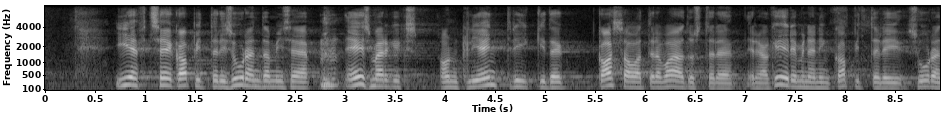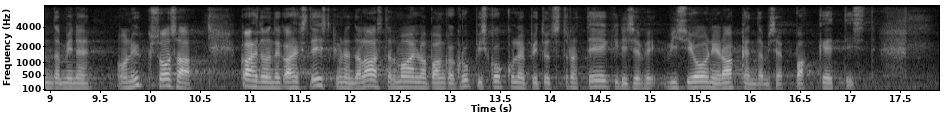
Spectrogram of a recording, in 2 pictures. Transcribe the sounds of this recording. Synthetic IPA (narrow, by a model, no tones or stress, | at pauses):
ieft̪se̞ːkɑpːˑit̪ːˑɑlis̬uːɾe̞nd̪ɑmise̞e̞ːsmæɾɡiks | o̞nklie̞nʲt̪ːˑriːkːˑid̪̥e̞kɑsvɑvɑt̪ːˑe̞le̞vɑjɑd̪̥ust̪e̞le̞ɾe̞ɑɡ̥e̞ːɾimine̞niŋɡ̥kːɑpːˑit̪ːˑɑlisuːɾe̞nd̪ɑmine̞ | o̞̰nykso̞sɑkɑɦe̞t̪uɦɑnd̪ekɑɦeksɑ̥d̪e̞jst̪̚kymnend̪̥ɑlɑːst̪ɑlmɑːilmɑpɑŋɡ̥ɑkrupːˑisko̞kːule̞pːˑit̪ːˑud̪̥st̪rɑt̪ːe̞ːɡ̥ilise̞visio̞ːnʲiɾɑkːˑe̞nd̪ɑmise̞pɑkːe̞t̪ːˑḭst̪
